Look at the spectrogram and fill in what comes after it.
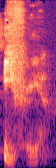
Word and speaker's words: Ephraim: I think it's Ephraim. – Ephraim. – But honestly, I don't know if that was my mom's way of saying it. – So. Oh, okay. – That's how I pronounce things in the Bible the way my mom did, because she always read it to us. – And she said it with such confidence that she was like, it is Ephraim. – Yes, and I was like, okay, it is. – That is how you say it.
